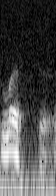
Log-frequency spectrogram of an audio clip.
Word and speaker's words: Leicester: It's pronounced Leister.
